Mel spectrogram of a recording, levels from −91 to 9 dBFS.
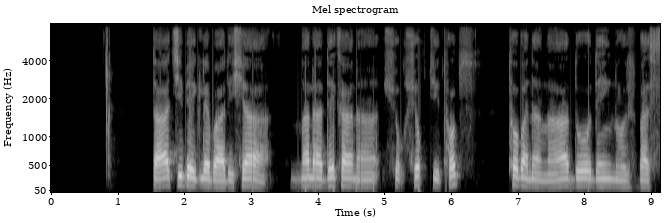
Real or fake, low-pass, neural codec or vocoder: real; 7.2 kHz; none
